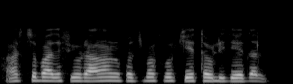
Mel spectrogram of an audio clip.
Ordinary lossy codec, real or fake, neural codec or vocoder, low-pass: MP3, 48 kbps; real; none; 5.4 kHz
